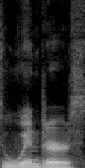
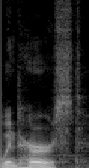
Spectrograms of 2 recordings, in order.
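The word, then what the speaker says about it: Windurst: He doesn't pronounce the H. It's Winders, not Windhurst.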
